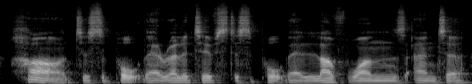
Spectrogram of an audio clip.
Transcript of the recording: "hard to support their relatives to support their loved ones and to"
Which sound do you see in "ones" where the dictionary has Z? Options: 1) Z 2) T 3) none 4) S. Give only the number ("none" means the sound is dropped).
1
